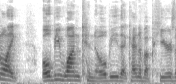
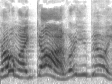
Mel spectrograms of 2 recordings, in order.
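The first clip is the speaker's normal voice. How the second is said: much higher, louder panicked shout; alarmed yell; 11 semitones higher, 8 dB louder than usual. Retold or imitated. Jacob seeing Bella crash, high loud alarmed. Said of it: "He's like".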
